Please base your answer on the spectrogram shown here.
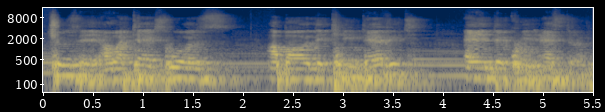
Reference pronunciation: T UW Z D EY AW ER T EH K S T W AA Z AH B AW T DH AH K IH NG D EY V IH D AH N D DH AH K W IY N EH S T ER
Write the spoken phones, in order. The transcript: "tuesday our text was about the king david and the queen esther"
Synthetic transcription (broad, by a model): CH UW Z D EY AW ER T EH K S T W AA Z AH B AW T DH AH K IH NG D EY V IH D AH N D DH AH K W IY N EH S T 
